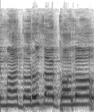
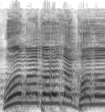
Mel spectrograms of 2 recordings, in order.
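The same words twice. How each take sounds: First: Raised call of a son at his mother's door. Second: Louder, higher, slow pleading call; drawn out and higher, begging her to answer; desperate call. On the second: Son begging his dead mother to open the door, loud drawn wail. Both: Acted.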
